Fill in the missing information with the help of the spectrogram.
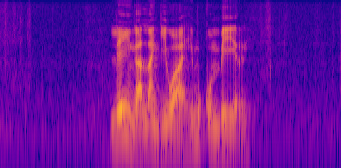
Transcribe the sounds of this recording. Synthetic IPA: lejiŋɡʱalaŋɡʱiwaɦimuk̬ʼɔmbeːri

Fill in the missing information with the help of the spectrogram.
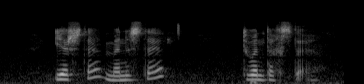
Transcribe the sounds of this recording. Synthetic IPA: ʔiərstəmənəstər | twəntəχstə̰

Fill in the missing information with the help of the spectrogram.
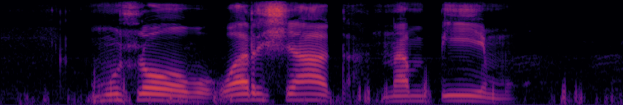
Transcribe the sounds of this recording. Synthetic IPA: muɬɔβɔwaɾiʃakanampiːmɔ

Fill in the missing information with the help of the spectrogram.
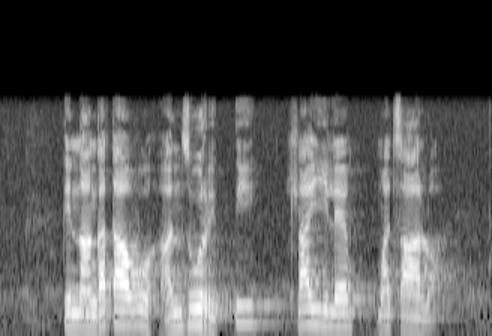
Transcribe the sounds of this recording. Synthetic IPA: tinaŋɡataβuɦand͡zuritiɬajilɛmat͡saːlwa̰

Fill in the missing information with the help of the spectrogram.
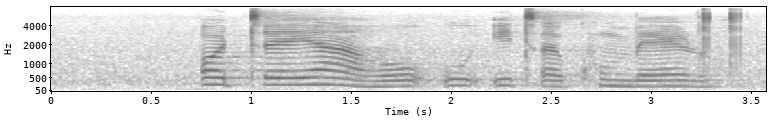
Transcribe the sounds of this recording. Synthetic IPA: ɔtʼɛjaɦɔuʔitʼakʰumbʱɛːɺɔ

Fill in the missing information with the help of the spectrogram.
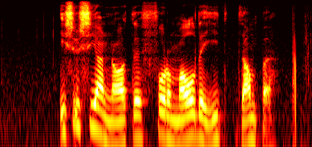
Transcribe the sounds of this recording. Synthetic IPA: isusiɐnɑːtəfɔrmɐlˠdəɦitdɐmpə̰

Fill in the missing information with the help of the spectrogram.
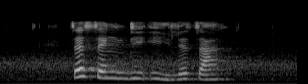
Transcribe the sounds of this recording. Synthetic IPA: t͡sʼeseŋ̩diʔilet͡sʼa

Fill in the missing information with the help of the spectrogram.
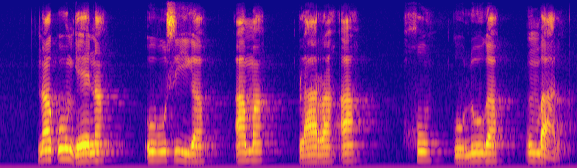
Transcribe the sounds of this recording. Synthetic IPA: nak̬uŋɛna | uɓusik̬a | ama | b̥ʱlaraa | xu | ɡ̥ʱuluk̬a | um̩ɓaːla̰

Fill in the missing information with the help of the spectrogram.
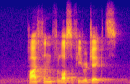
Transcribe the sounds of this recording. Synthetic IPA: pʰaɪθə̃nfɪlɔsəfiɹɪd͡ʒɛkts

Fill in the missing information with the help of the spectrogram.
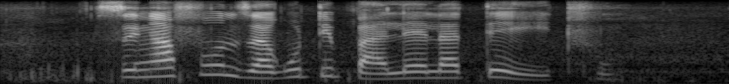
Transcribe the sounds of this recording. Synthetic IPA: siŋafund͡zʱak̬utʼib̥ʱalɛlatʼeːtʰu

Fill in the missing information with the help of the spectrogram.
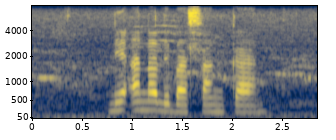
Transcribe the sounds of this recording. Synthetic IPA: nɛʔanalɪbaɬaŋ̩kʼaːna

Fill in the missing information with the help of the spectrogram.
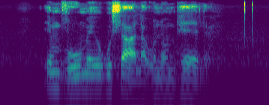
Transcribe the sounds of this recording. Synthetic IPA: iɱvumɛjok̬uɬalaunom̩pʰɛːla̰

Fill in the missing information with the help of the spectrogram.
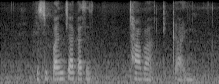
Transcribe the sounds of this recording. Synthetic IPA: isupʼan̩t͡ʃʼakʼasɪ | tʰabadʼikʼaːji

